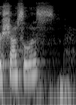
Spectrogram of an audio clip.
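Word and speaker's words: Chasselas: there's a wine called I want to say chasela maybe you know is that right I wouldn't dare correct your pronunciation after all we've been through even for wine terms yes chasela or chelus but it is the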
